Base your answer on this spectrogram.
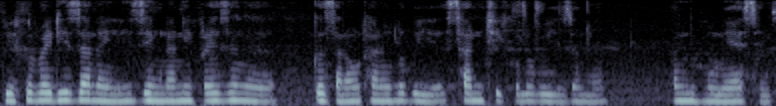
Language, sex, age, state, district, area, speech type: Bodo, female, 18-30, Assam, Chirang, urban, spontaneous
